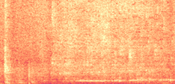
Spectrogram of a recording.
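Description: A kitchen tap runs water into a container for a breakfast drink, a steady close hiss and splash with a couple of soft knocks at the start and end.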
